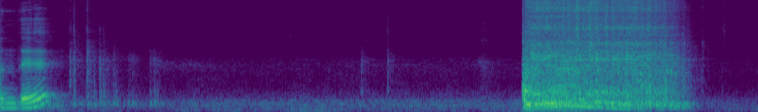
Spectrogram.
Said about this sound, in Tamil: வெங்காயம் போட்ட பிற்பாடு இங்கே பாருங்கள், பல்ஸ்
